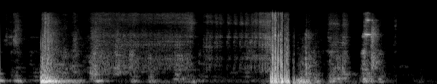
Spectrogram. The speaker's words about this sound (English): I'm going to close the door. You want to stay in here? What you're calling? I'm closing the door.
